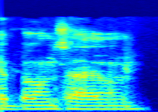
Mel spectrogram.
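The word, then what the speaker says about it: Bones Hyland: It was Bones Highland, if I'm saying that correctly. – Yeah, Bones Highland.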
